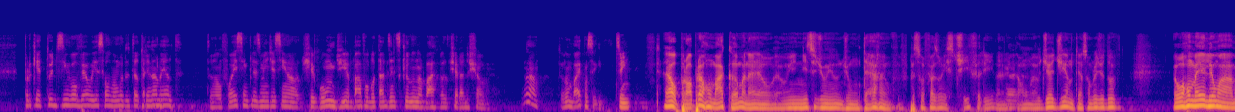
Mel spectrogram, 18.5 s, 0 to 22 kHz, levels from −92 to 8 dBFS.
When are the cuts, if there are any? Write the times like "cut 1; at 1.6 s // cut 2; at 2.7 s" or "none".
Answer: none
